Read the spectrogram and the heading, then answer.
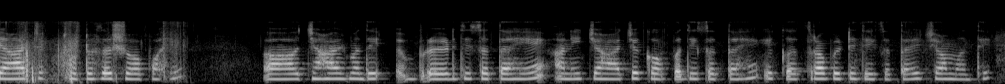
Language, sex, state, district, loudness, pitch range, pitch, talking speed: Marathi, female, Maharashtra, Dhule, -22 LUFS, 245-260 Hz, 255 Hz, 155 wpm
